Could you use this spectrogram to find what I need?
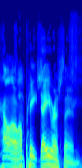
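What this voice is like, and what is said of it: Imitates another person's voice. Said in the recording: “That was actually a good impression.”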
